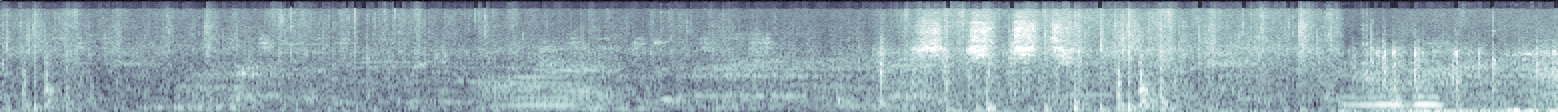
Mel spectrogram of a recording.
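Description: Sheep and young bun lambs bleat on a farm, several wavering calls near and far amid rustling and shuffling, with a voice talking at times and a higher lamb cry near the end.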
